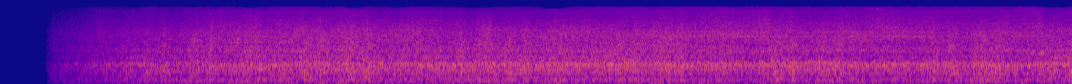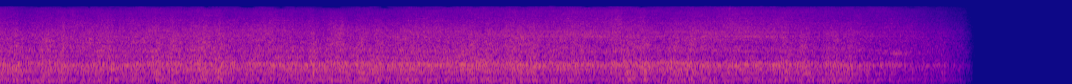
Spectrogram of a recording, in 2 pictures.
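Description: Sound effect of a train running past: a steady rumble that fades in just after the start, holds level, and fades out at the end.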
